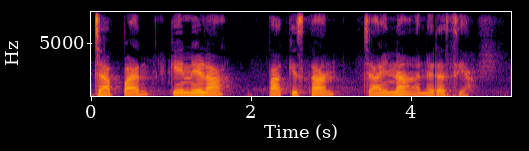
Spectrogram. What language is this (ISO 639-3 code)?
snd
